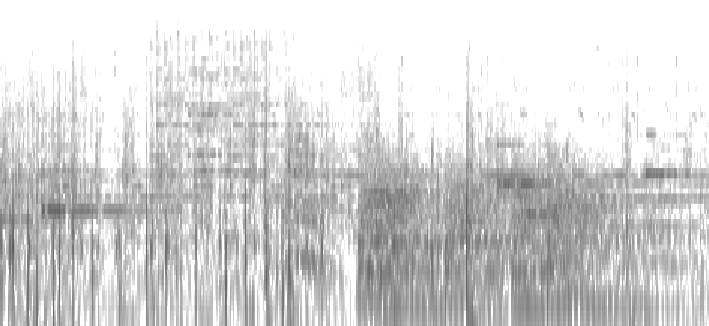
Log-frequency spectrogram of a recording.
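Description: Video game horses' hooves clip-clop on the ground at a walk near an old house, mixed with game sound effects and a brief whinny, the hoofbeats irregular and moderately close.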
